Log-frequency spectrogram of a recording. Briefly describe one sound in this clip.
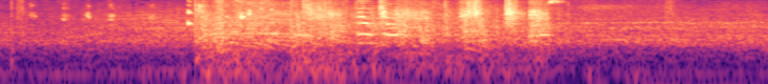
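A crowd cheers loudly in a large hall.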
